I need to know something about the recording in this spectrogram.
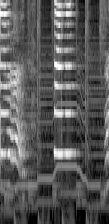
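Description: Handheld air horn blasting twice: one blast ends, sagging in pitch, just after the start, and a second short blast of about half a second comes about a second in. Background music with a steady beat runs underneath.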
